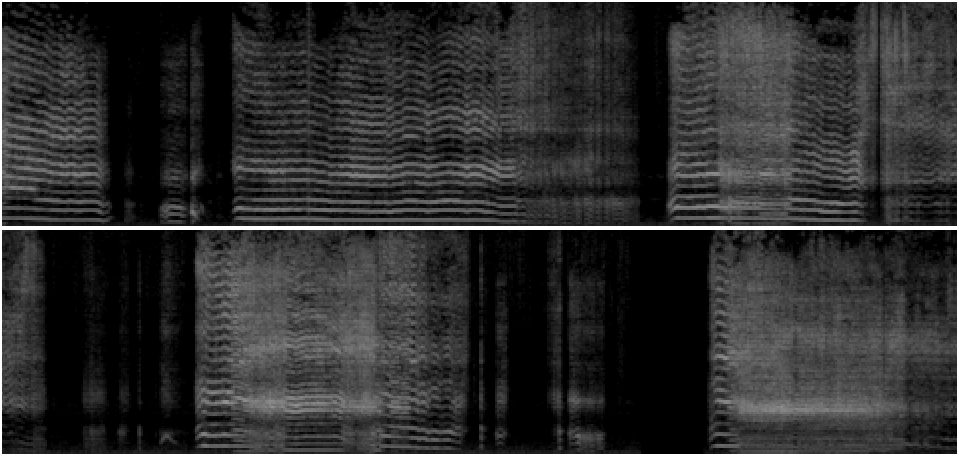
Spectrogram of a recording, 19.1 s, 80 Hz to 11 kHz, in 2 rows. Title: Som de bebe chorando - Sound of crying baby 4:11 minutes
